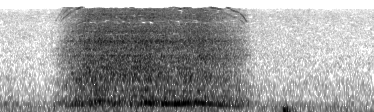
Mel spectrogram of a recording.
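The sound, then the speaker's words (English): A person takes a deep breath in: a single long, airy inhalation lasting about a second, fairly faint, swelling and fading smoothly with no talking. “And we breathe in. Take a good deep breath.”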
